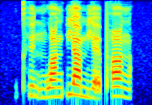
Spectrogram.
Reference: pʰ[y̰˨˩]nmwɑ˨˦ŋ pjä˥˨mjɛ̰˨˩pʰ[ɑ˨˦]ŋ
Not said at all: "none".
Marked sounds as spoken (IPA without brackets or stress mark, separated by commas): y̰˨˩, ɑ˥˨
